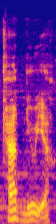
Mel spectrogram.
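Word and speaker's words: Caed Nua: We must then travel to Cadnuia. They've got a lot of silent letters in their kind of vocabulary. It's Cadnuia.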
